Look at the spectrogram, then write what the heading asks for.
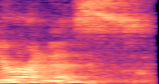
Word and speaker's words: Uranus: It's pronounced Uranus, by the way, but anyway.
